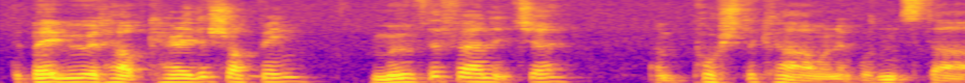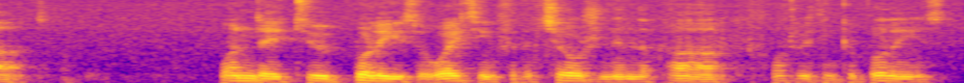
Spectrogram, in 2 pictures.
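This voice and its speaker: A man with a very deep, dark and mellow voice reads a picture book to a child. His delivery is gentle and engaging. He often pauses the story to put simple questions to the young listener.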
